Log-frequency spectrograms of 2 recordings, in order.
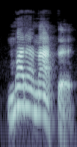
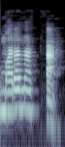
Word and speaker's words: Maranata: o dialeto de Jesus, Maranata, como dizem os protestantes ou evangélicos, nossos irmãos separados, ou Maranatá, com a tônica na última sílaba, como dizemos nós. Nós pronunciamos assim com a tônica na última sílaba e os nossos irmãos separados com a tônica na penúltima sílaba.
